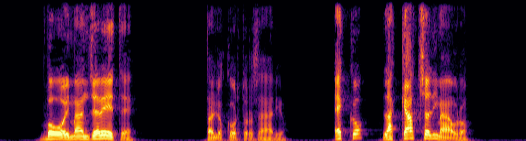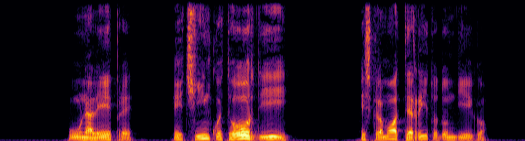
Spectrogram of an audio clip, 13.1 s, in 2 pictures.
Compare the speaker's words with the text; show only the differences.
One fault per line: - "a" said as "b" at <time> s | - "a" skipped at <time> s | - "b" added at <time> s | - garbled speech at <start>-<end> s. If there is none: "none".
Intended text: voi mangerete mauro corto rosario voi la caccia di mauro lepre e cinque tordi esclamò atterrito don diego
- "mauro" said as "tagliò" at 2.5 s
- "voi" said as "ecco" at 4.2 s
- "una" added at 7.4 s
